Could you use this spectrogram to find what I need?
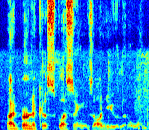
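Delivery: deep, hushed tree-creature voice, low and soft. Dungeon master voicing the lead treant speaking to a player: [name]'s much lower treant voice. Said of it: "will say in a much lower voice to you".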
